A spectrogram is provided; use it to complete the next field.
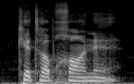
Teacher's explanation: stress moves toward the khane part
